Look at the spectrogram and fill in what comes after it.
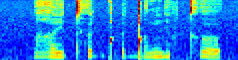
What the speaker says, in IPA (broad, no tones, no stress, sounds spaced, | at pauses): ʁ i tʰ ə ǃʼ ə ɡ͡ǃ ʌ ŋ i f kʰ ɤ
